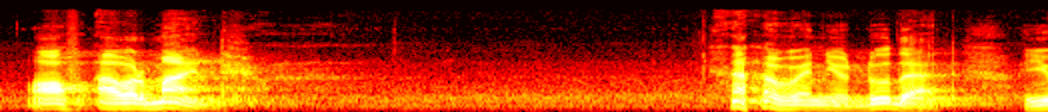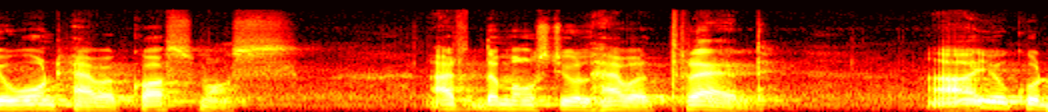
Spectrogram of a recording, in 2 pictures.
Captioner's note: laughs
